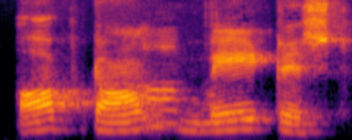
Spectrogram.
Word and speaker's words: optometrist: We will make a little stress on Tom. Optometrist.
